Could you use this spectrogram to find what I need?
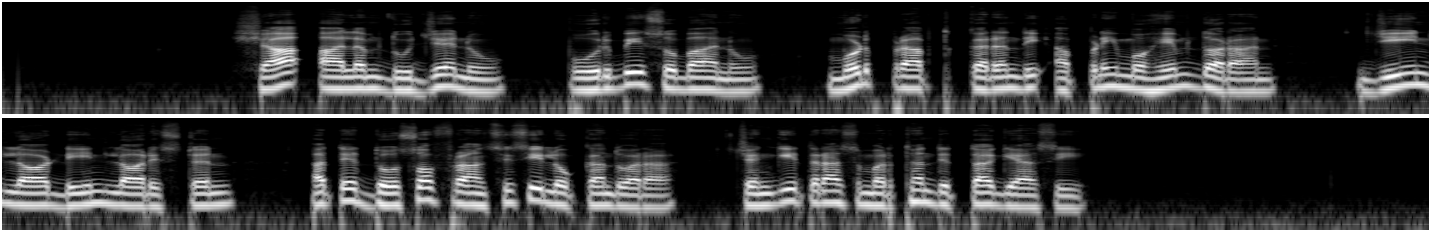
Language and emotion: Punjabi, neutral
